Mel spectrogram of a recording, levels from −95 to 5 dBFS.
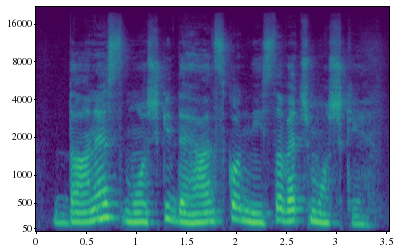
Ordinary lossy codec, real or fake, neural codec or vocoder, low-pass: none; fake; vocoder, 44.1 kHz, 128 mel bands, Pupu-Vocoder; 19.8 kHz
